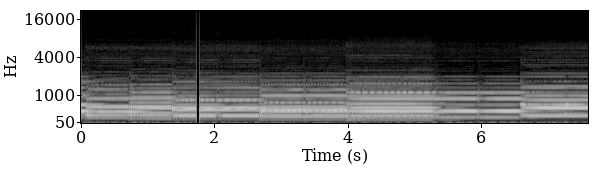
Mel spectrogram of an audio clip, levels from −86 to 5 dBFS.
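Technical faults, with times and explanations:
1.73–1.78 s, digital broadcast dropout: the sound cuts abruptly to silence for about 50 ms and resumes further along, consistent with roughly two frames failing and the receiver muting until clean data returned. The waveform shows a flat gap, and the spectrogram a blank vertical stripe.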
